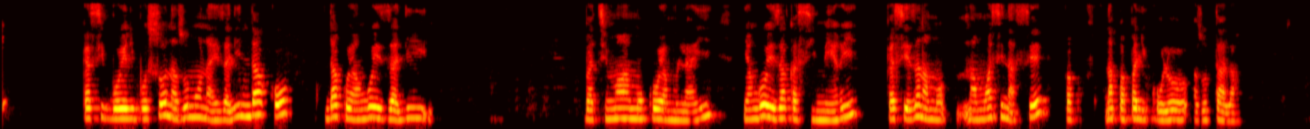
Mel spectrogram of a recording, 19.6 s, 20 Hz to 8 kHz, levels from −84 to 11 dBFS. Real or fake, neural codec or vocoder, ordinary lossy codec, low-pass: real; none; MP3, 48 kbps; 7.2 kHz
